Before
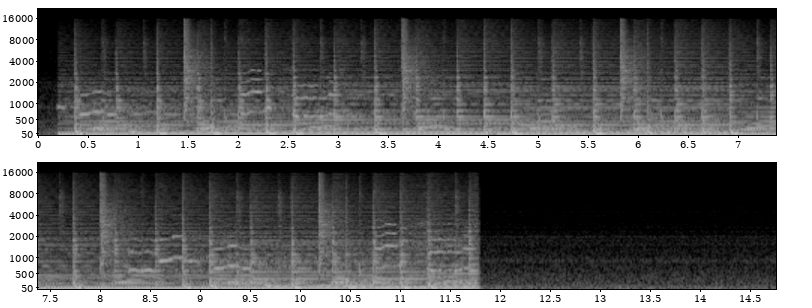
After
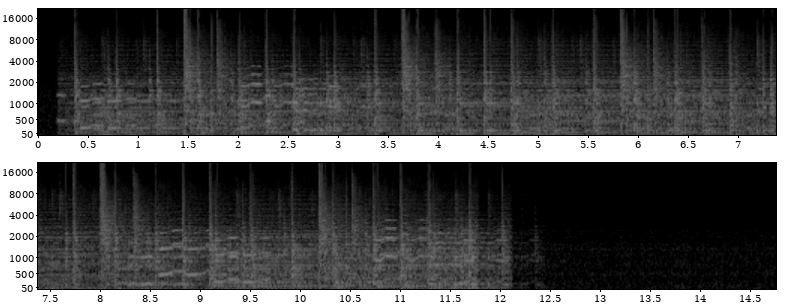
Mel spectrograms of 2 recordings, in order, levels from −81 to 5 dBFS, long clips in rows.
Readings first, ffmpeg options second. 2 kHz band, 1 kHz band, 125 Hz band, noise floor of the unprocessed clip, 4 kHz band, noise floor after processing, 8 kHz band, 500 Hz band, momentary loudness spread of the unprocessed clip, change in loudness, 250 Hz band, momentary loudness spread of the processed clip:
-9.5 dB, -10.0 dB, -23.0 dB, -50 dBFS, -10.0 dB, -67 dBFS, -9.0 dB, -15.0 dB, 3 LU, -14.0 dB, -18.5 dB, 5 LU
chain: -filter_complex "[0:a]highpass=f=960:p=1,asplit=2[s0][s1];[s1]aecho=0:1:331|662|993:0.531|0.0849|0.0136[s2];[s0][s2]amix=inputs=2:normalize=0,aeval=exprs='(mod(8.91*val(0)+1,2)-1)/8.91':c=same,aeval=exprs='val(0)*sin(2*PI*430*n/s)':c=same,adynamicequalizer=threshold=0.00562:dfrequency=2900:dqfactor=0.7:tfrequency=2900:tqfactor=0.7:attack=5:release=100:ratio=0.375:range=2.5:mode=cutabove:tftype=highshelf,volume=0.596"

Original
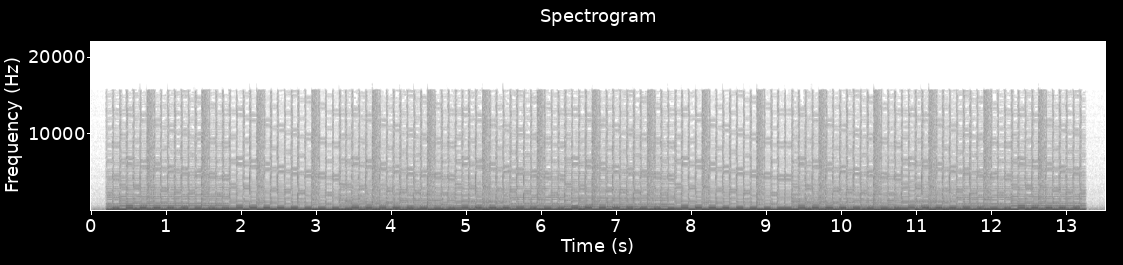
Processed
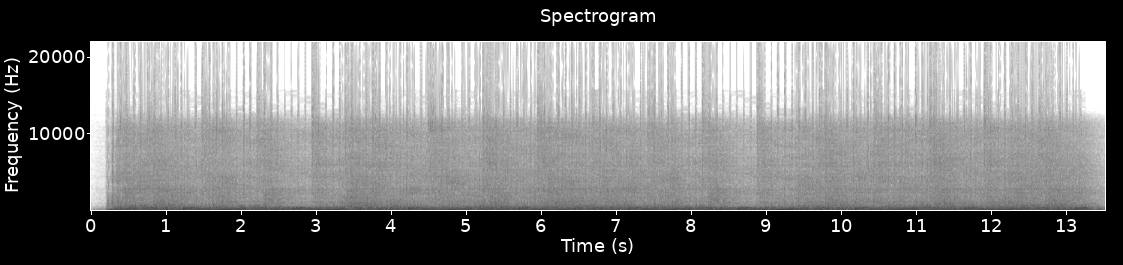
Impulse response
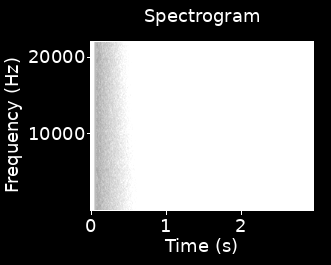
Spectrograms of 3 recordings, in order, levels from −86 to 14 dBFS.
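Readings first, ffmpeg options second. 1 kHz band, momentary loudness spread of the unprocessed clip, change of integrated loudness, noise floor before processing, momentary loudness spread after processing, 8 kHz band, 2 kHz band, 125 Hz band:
+10.5 dB, 1 LU, +6.5 dB, -26 dBFS, 1 LU, +11.0 dB, +10.0 dB, +5.0 dB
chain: -filter_complex "[0:a]aeval=exprs='(mod(7.5*val(0)+1,2)-1)/7.5':c=same[s0];[1:a]atrim=start_sample=2205,asetrate=23373,aresample=44100[s1];[s0][s1]afir=irnorm=-1:irlink=0"

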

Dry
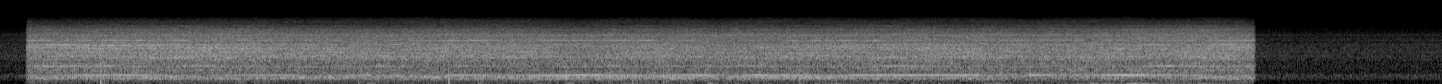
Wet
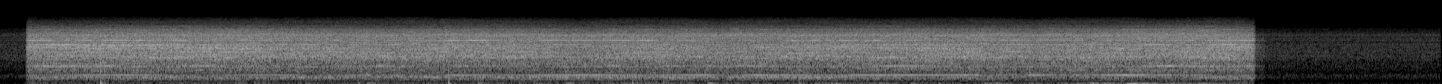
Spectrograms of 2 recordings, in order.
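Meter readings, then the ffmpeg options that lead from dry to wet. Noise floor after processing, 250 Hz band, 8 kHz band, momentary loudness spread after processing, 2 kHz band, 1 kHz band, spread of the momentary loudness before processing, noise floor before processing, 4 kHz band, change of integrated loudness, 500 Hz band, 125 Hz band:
-47 dBFS, -8.0 dB, +2.0 dB, 3 LU, +1.0 dB, -1.0 dB, 3 LU, -47 dBFS, +4.0 dB, +1.5 dB, -7.5 dB, no reading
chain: -filter_complex "[0:a]equalizer=f=125:t=o:w=1:g=-9,equalizer=f=250:t=o:w=1:g=-7,equalizer=f=500:t=o:w=1:g=-6,equalizer=f=4000:t=o:w=1:g=5,asplit=2[s0][s1];[s1]adelay=100,highpass=300,lowpass=3400,asoftclip=type=hard:threshold=0.158,volume=0.1[s2];[s0][s2]amix=inputs=2:normalize=0"

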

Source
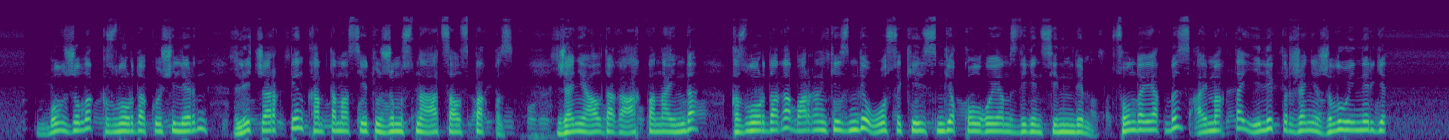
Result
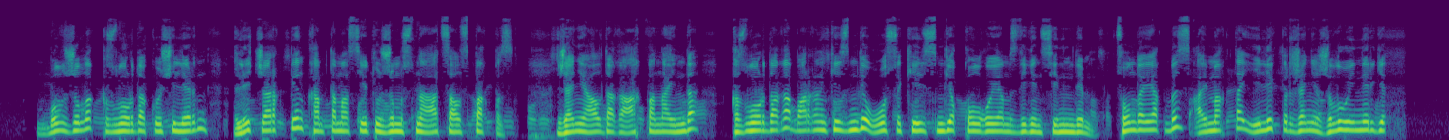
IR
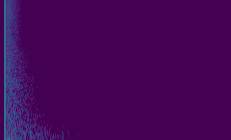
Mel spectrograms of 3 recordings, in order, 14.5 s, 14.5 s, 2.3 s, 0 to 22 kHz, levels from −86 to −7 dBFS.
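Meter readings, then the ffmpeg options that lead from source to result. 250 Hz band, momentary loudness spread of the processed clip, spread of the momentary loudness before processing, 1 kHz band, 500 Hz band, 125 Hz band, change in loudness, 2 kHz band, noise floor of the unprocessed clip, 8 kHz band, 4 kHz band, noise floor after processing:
+6.5 dB, 6 LU, 6 LU, +6.5 dB, +6.5 dB, +6.5 dB, +6.5 dB, +6.5 dB, -61 dBFS, +6.5 dB, +6.5 dB, -74 dBFS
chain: -af "agate=range=0.0891:threshold=0.00282:ratio=16:detection=peak,volume=2.11"

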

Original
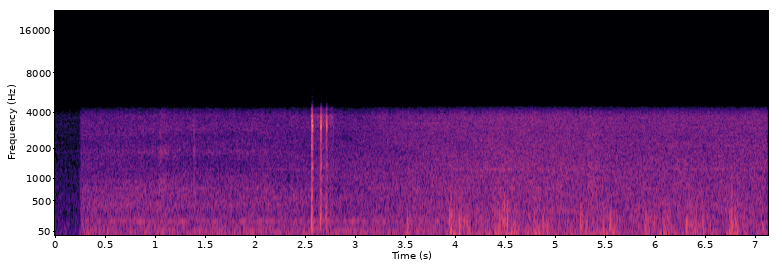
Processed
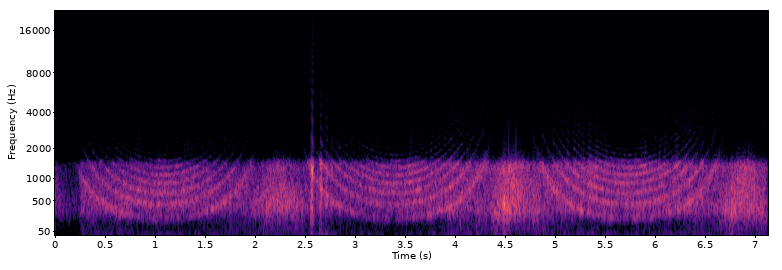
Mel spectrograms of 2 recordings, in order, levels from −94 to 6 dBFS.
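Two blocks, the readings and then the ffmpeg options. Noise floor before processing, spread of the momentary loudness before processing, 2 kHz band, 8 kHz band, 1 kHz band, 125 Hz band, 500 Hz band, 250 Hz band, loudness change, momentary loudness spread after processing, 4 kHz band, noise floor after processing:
-46 dBFS, 16 LU, -12.0 dB, no reading, +5.0 dB, -22.0 dB, +5.0 dB, -3.0 dB, -4.0 dB, 11 LU, under -40 dB, -50 dBFS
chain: -af "acompressor=mode=upward:threshold=0.00141:ratio=2.5,afftfilt=real='re*between(b*sr/4096,320,1400)':imag='im*between(b*sr/4096,320,1400)':win_size=4096:overlap=0.75,afftfilt=real='hypot(re,im)*cos(2*PI*random(0))':imag='hypot(re,im)*sin(2*PI*random(1))':win_size=512:overlap=0.75,aphaser=in_gain=1:out_gain=1:delay=4.6:decay=0.68:speed=0.43:type=sinusoidal,aecho=1:1:196:0.0841,volume=2.37"

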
